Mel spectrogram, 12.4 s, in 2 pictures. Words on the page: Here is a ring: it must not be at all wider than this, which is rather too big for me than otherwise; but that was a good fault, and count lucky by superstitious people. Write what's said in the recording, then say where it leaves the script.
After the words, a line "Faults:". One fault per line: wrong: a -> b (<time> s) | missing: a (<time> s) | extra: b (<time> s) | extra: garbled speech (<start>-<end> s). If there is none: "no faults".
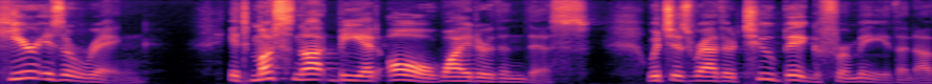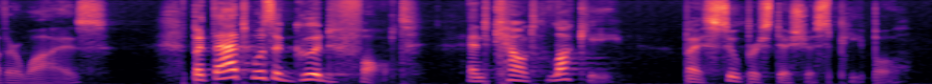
Here is a ring: it must not be at all wider than this, which is rather too big for me than otherwise; but that was a good fault, and count lucky by superstitious people.
Faults:
no faults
